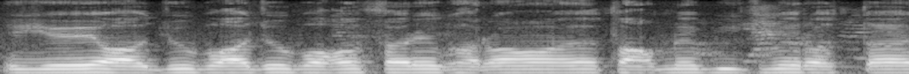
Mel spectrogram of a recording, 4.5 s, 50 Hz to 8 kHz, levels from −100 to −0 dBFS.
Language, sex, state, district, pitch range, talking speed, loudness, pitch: Hindi, male, Odisha, Malkangiri, 130-135 Hz, 160 wpm, -15 LUFS, 130 Hz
